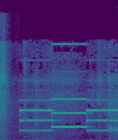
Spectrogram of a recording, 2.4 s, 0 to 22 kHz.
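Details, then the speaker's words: Soft electronic alarm tones alternating between two pitches, the low-volume level of the three sound settings of a Prius Ai1 hospital bed exit alarm, with medium and high levels following. "So first is the low alarm. There's an alarm button right over here on the left. You hit that once. Now it's the medium alarm."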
